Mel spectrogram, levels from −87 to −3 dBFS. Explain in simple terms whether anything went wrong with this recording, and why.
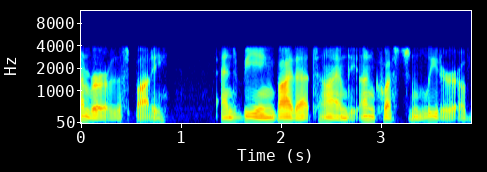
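Nothing went wrong in this speech recording. It has passed through ordinary G.711 telephone coding, so it carries the narrow, phone-line sound of that system, roughly 150 Hz to 3.6 kHz, as a normal call would.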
